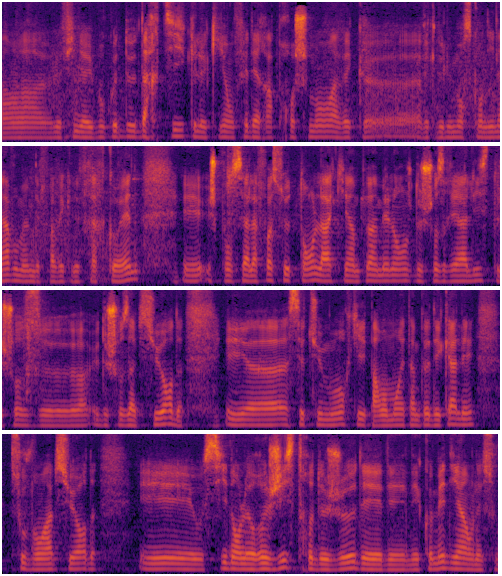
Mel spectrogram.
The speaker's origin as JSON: {"language": "French", "country": "Morocco", "tie": "born or raised there", "said": "Alors, je viens du Maroc, donc j'y suis né et j'y habite."}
